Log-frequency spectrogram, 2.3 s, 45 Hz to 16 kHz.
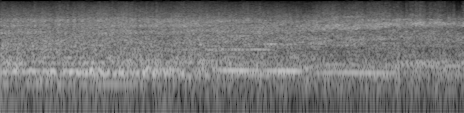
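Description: Race cars at Star Speedway accelerate hard out of turn 4 after a caution, a loud continuous roar of several engines blending together with rising pitch, filling the whole stretch with no voices.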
